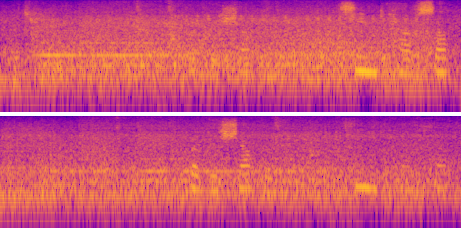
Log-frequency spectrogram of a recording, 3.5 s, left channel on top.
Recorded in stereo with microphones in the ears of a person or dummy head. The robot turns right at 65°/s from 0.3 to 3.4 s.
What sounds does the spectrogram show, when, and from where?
1.4 s a woman speaking: 45° right, 0.5 m; by 3.4 s 80° left, 0.5 m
